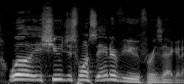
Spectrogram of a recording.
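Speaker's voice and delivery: put-on high, fast, light Italian accent. Host quoting the stranger pitching the interview, fast light Italian accent. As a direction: rattle it off like the pushy stranger. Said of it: "He goes".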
